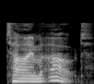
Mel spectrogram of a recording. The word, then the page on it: time-out: British English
